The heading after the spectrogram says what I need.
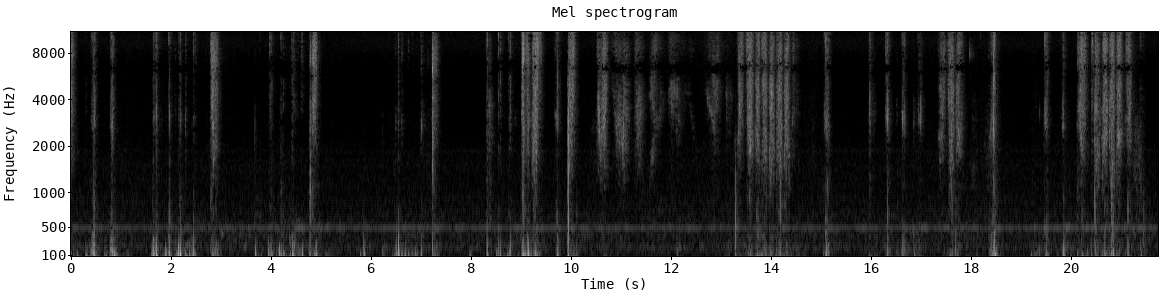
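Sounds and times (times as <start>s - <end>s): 
faint constant hum: 0.0s - 21.7s
hands rubbing and brushing against a surface: 9.0s - 15.2s, 17.4s - 17.9s.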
